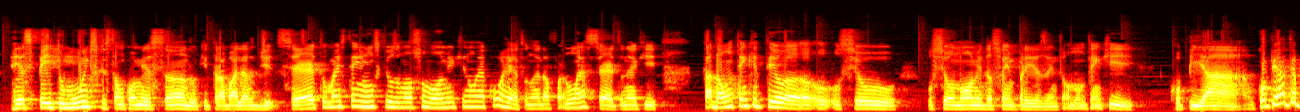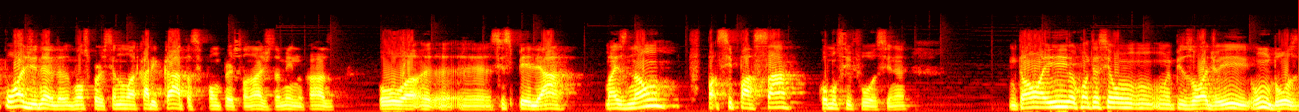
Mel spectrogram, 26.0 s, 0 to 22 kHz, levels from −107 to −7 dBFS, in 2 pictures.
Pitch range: 115-145 Hz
